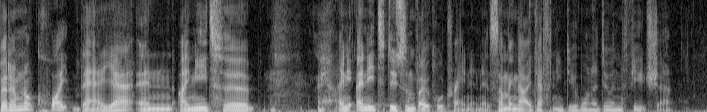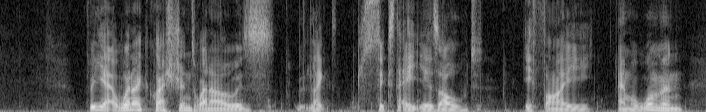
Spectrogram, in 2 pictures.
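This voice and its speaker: The speaker talks at a fairly quick pace with a British accent. Long pauses come often. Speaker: YouTuber. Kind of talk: personal testimony. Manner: halting.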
